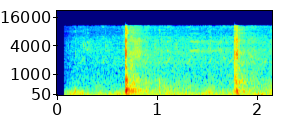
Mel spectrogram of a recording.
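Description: A single sharp, hard knock about two-thirds of a second in, as an overhead swing strikes a Coca-Cola bottle below the top and sends it flying. A second, weaker knock follows near the end.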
